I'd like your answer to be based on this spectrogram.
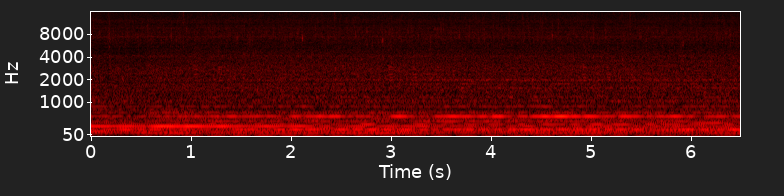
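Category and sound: nature, splashing water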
